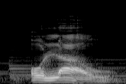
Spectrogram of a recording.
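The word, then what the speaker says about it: עולה: La palabra holocausto proviene de una palabra hebrea que se pronuncia olau.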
